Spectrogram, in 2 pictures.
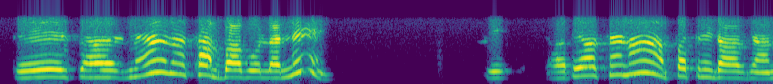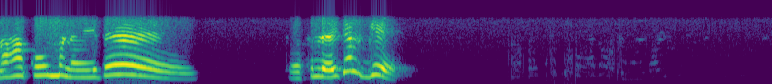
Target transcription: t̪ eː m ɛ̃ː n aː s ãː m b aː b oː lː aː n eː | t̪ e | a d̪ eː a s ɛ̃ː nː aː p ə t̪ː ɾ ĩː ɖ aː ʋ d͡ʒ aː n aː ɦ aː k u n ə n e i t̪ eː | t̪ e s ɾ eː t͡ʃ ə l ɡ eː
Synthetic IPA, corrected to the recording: t̪ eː m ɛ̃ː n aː s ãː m b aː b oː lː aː n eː | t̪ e | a t̪ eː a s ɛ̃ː n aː p ə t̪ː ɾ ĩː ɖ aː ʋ d͡ʒ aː n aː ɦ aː k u m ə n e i t̪ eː | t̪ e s l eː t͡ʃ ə l ɡ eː

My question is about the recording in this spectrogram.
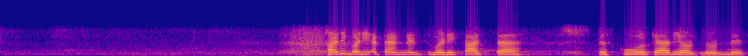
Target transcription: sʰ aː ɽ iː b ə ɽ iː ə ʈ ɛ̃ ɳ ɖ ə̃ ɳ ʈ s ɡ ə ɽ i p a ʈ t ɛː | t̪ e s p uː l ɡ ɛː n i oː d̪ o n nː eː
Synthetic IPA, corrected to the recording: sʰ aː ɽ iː b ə ɽ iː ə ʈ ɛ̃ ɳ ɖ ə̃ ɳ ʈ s b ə ɽ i k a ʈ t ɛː | t̪ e s k uː l k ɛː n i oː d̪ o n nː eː

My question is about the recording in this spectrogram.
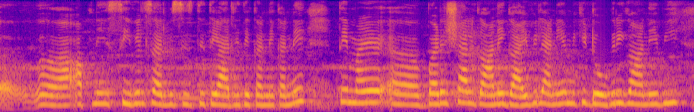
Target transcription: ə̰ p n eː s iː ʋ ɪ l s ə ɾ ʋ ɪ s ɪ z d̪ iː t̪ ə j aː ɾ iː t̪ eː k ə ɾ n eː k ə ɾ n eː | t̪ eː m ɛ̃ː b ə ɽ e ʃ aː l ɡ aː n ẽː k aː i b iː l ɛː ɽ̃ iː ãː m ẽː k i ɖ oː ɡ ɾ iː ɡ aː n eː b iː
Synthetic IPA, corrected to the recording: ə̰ p n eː s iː ʋ ɪ l s ə ɾ ʋ ɪ s ɪ z d̪ iː t̪ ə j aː ɾ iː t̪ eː k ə ɾ n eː k ə ɾ n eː | t̪ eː m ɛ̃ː b ə ɽ e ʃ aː l ɡ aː n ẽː ɡ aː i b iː l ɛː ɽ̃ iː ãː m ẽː k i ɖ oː ɡ ɾ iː ɡ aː n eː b iː

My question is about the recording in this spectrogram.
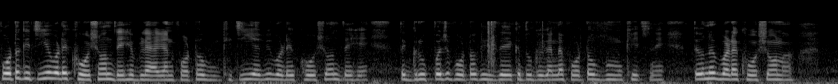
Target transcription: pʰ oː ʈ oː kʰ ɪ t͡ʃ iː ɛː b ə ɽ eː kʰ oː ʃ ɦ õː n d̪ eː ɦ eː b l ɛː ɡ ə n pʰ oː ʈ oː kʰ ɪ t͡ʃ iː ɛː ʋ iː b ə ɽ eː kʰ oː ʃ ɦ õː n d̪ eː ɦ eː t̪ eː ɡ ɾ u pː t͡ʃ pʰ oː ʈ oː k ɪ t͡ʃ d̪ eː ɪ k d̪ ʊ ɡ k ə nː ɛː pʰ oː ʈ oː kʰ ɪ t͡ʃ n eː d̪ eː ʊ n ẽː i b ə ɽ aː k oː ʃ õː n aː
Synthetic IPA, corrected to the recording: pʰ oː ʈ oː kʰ ɪ t͡ʃ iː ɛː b ə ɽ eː kʰ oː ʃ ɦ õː n d̪ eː ɦ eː b l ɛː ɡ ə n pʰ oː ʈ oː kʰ ɪ t͡ʃ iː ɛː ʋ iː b ə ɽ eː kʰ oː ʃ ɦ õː n d̪ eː ɦ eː t̪ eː ɡ ɾ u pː t͡ʃ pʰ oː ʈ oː k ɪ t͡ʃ d̪ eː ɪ k d̪ ʊ ɡ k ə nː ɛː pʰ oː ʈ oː kʰ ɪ t͡ʃ n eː t̪ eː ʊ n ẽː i b ə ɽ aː kʰ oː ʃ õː n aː

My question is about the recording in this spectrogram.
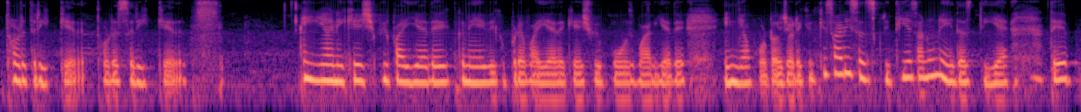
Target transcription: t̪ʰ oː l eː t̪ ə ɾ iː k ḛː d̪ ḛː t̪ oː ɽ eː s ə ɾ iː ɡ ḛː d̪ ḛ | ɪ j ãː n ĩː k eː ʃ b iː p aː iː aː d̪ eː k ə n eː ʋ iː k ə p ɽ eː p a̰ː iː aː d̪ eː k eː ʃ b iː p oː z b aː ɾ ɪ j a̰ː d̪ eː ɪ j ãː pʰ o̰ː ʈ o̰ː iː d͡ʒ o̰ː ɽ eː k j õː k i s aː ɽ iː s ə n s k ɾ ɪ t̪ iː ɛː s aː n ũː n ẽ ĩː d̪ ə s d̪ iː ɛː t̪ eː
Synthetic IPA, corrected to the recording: t̪ʰ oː ɽ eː t̪ ə ɾ iː k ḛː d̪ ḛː t̪ʰ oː ɽ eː s ə ɾ iː k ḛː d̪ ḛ | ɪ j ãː n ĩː k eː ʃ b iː p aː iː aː d̪ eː k ə n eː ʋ iː k ə p ɽ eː p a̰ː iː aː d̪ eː k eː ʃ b iː p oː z b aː ɾ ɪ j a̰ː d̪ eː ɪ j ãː pʰ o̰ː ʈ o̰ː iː d͡ʒ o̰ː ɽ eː k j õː k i s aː ɽ iː s ə n s k ɾ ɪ t̪ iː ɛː s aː n ũː n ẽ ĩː d̪ ə s d̪ iː ɛː t̪ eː

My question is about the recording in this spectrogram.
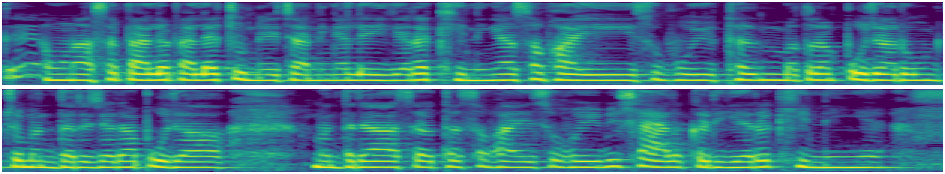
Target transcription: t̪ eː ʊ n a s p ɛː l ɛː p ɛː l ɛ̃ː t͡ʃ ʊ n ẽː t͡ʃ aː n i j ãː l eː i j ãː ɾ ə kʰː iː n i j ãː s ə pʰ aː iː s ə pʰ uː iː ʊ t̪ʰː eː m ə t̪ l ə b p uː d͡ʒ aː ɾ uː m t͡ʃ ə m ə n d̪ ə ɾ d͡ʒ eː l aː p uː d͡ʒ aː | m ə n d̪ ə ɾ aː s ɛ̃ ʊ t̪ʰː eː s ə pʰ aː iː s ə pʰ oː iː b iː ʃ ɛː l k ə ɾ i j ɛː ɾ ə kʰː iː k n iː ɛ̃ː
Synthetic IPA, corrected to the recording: t̪ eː ʊ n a s p ɛː l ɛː p ɛː l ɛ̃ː t͡ʃ ʊ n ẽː t͡ʃ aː n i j ãː l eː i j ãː ɾ ə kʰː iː n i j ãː s ə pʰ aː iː s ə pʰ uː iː ʊ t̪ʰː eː m ə t̪ l ə b p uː d͡ʒ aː ɾ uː m t͡ʃ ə m ə n d̪ ə ɾ d͡ʒ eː ɽ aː p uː d͡ʒ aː | m ə n d̪ ə ɾ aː s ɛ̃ ʊ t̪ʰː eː s ə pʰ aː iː s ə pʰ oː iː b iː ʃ ɛː l k ə ɾ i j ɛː ɾ ə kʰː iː n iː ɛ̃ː

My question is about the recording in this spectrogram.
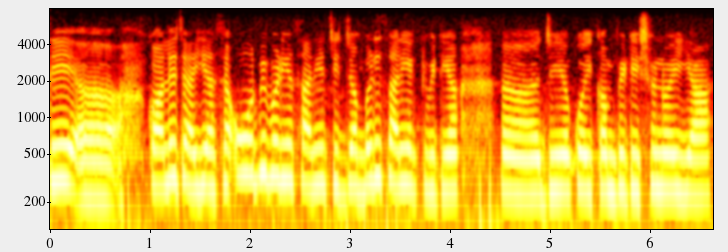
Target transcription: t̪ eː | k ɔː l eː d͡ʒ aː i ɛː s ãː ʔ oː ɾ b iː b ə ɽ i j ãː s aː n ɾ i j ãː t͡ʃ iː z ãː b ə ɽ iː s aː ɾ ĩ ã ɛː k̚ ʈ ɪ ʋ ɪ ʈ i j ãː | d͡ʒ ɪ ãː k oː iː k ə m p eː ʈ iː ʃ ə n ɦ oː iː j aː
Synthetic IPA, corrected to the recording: t̪ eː | k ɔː l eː d͡ʒ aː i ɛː s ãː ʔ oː ɾ b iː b ə ɽ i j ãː s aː ɾ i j ãː t͡ʃ iː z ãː b ə ɽ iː s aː ɾ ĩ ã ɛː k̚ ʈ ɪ ʋ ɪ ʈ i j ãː | d͡ʒ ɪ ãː k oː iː k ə m p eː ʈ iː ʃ ə n ɦ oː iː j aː

